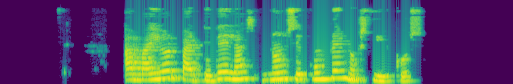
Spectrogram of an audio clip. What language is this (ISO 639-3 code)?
glg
